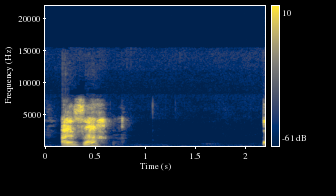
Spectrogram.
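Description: A person's voice saying one short word just after the start, then near silence.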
